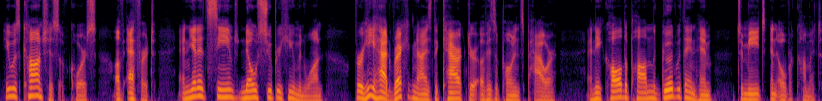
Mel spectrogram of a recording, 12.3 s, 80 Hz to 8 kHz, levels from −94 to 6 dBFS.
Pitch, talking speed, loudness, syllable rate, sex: 125 Hz, 180 wpm, -25 LUFS, 5.7 syllables/s, male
